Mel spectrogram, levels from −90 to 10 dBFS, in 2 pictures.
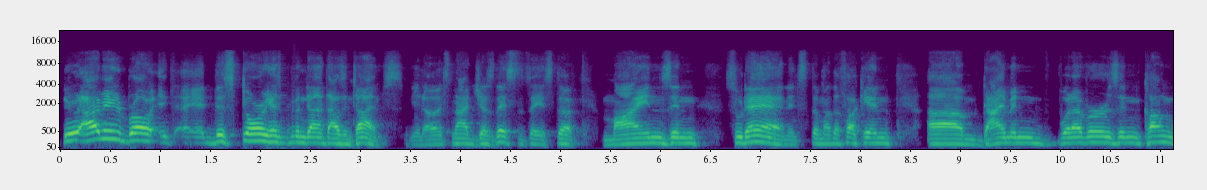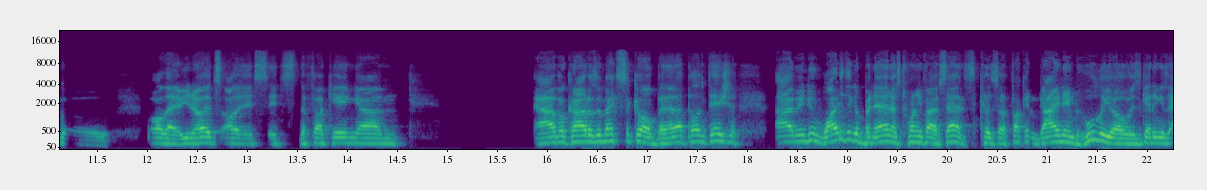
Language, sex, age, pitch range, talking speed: English, male, 30-49, 130-175 Hz, 190 wpm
